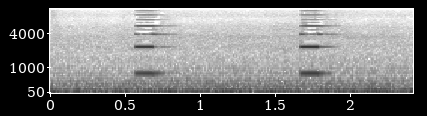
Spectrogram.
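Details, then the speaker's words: Two short, bright electronic beeps about a second apart from a B. Braun Outlook 100ES IV infusion pump after a dose-rate change to 55 exceeds the soft limit, prompting confirmation to continue; unconfirmed changes abort and revert. "this will show you what the soft limit looks like the value is outside the allowable dosage limits do you want to continue"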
